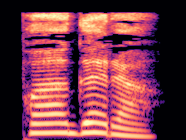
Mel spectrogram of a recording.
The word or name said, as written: ಪೂಗಾರ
